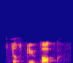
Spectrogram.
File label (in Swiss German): "duwack", Alsace; vin; tabac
